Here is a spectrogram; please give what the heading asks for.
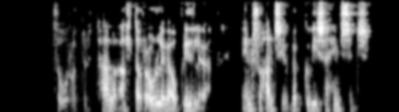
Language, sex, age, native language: Icelandic, male, 20-29, Icelandic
